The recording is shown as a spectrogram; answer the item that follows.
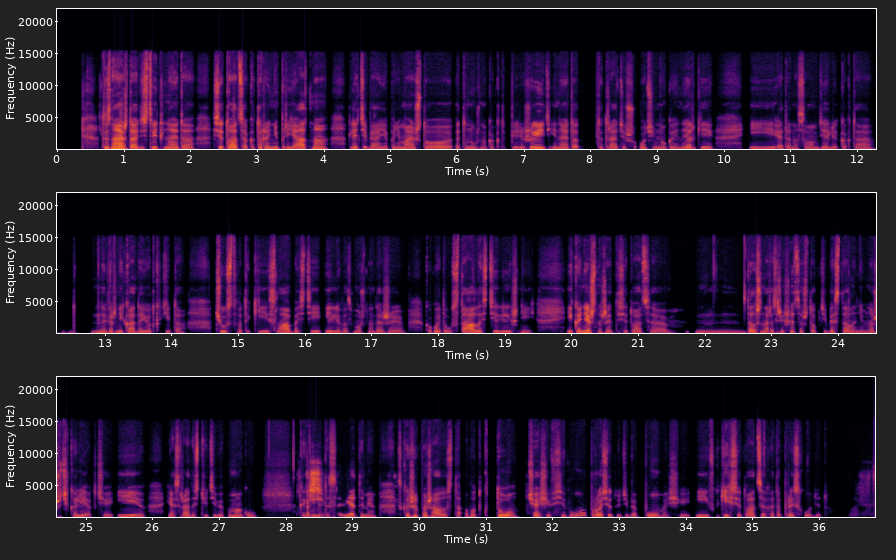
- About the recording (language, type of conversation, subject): Russian, advice, Как мне научиться устанавливать личные границы и перестать брать на себя лишнее?
- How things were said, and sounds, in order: tapping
